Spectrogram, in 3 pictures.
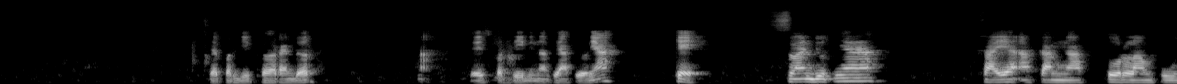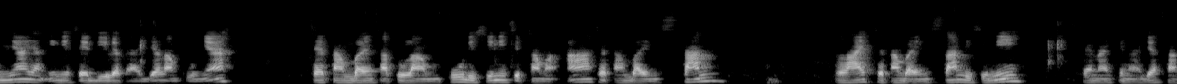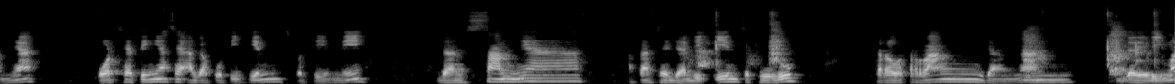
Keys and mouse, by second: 1.9 z, 12.3 click, 13.3 x, 15.5 click, 16.3 click, 16.8 shift+a, 22.4 g, 22.5 z, 23.6 click, 25.4 click, 29.5 click, 30.2-32.5 drag, 34.2-35.2 drag.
